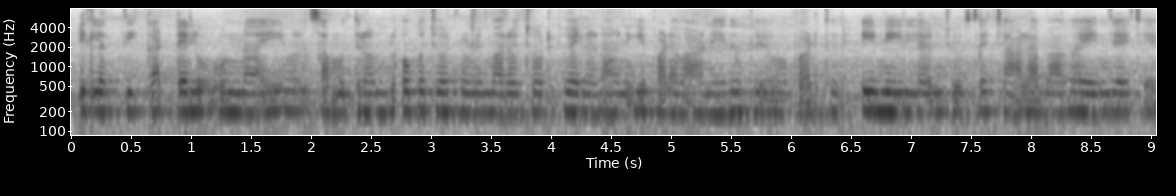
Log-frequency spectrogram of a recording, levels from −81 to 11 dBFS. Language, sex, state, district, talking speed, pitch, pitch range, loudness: Telugu, female, Andhra Pradesh, Guntur, 140 wpm, 195 Hz, 190-200 Hz, -19 LUFS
